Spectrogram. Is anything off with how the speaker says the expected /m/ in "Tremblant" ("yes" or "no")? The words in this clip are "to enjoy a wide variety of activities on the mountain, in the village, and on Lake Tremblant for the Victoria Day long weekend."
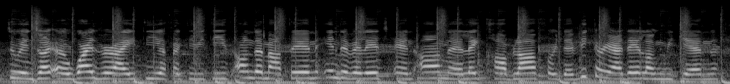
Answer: yes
